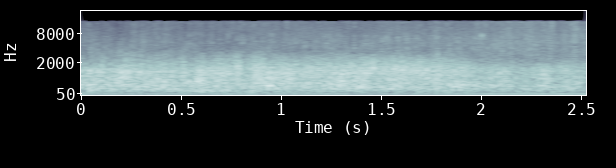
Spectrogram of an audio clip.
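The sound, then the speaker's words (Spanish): Steady rain pours throughout, a dense, even hiss with a low rumbling undertone. There are no distinct thunderclaps and no voices. “Estaba lloviendo, pero iba muy apurado.”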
